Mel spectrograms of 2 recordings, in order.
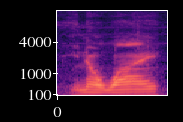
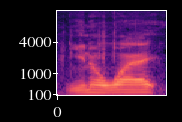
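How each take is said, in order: Both takes have the same delivery.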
